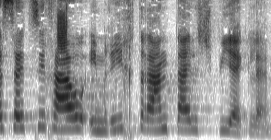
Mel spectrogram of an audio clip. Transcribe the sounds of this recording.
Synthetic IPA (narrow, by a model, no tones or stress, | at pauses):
sœtsɪχaʊɪmʁɪχtəʁantaɪlʃpiəɡlə̰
